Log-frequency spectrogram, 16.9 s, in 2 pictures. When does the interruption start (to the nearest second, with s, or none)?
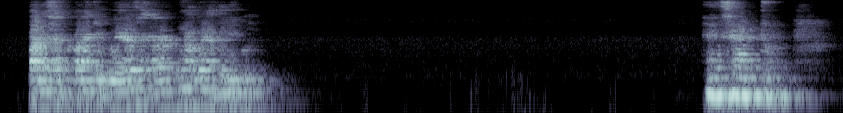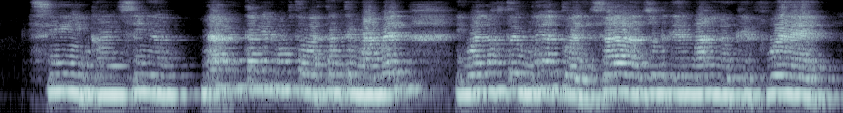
none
